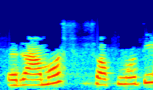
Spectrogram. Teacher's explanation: বিসর্গের জায়গায় পরবর্তী বর্ণটি বসে যাবে অর্থাৎ বিসর্গটি পরবর্তী বর্ণে কনভার্ট হয়ে যাবে যেমন রামহ স্বপ্নতি এখানে বিসর্গের পরে তালব্যস আছে তাহলে এই নিয়ম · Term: সন্ধি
